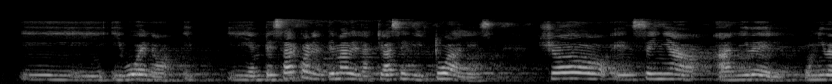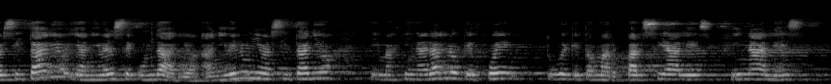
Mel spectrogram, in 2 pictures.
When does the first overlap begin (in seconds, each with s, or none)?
none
